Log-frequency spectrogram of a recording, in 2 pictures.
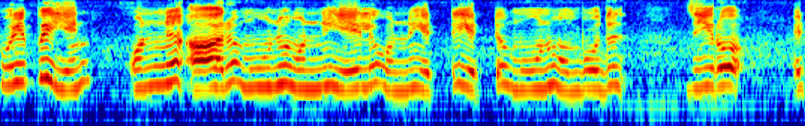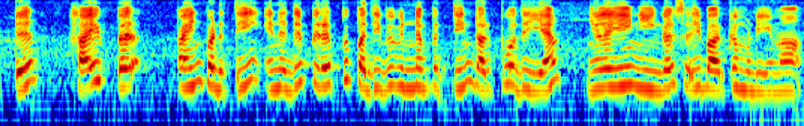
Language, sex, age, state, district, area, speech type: Tamil, female, 18-30, Tamil Nadu, Vellore, urban, read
